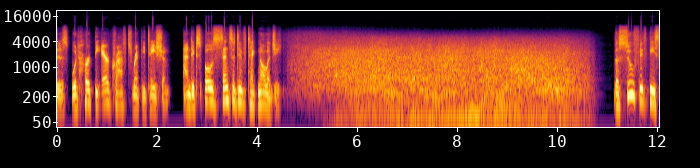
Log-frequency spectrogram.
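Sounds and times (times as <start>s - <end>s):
fighter jet engines roaring: 4.6s - 10.8s.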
